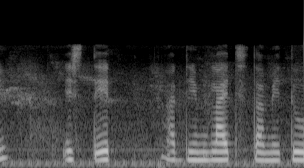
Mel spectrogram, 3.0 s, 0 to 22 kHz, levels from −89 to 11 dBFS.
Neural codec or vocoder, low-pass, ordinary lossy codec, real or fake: none; 7.2 kHz; none; real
